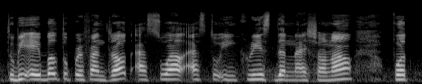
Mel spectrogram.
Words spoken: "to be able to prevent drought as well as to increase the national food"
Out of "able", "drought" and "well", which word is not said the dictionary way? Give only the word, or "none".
none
